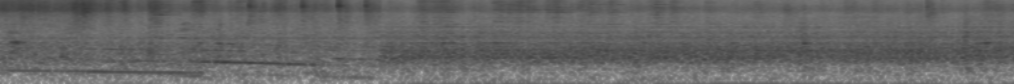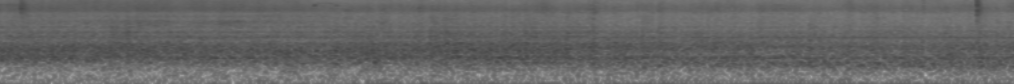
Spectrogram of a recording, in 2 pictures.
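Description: Electric train running on the rails, heard from inside the carriage. A falling whine in the first few seconds gives way, about four seconds in, to a steady low rumble with a hum.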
